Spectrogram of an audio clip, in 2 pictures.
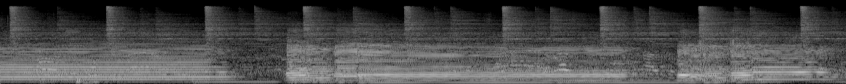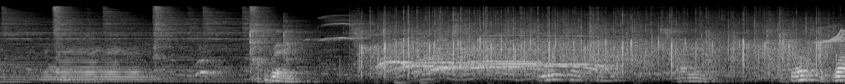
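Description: Baritone saxophone playing a slow solo line of long held low notes in three phrases. About twelve seconds in, the playing stops and applause follows.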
